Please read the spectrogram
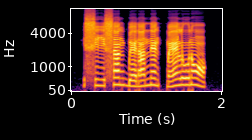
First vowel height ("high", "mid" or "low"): high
